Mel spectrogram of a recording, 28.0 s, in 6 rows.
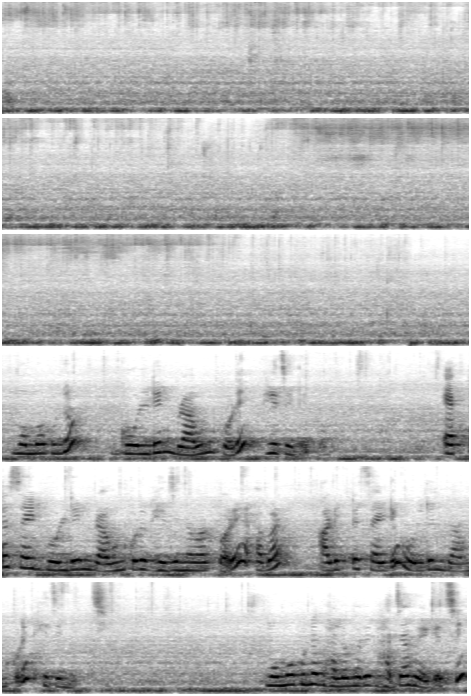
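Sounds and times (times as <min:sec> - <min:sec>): hot oil sizzling in a pan: 0:00.0 - 0:20.6
steady low hum: 0:00.0 - 0:28.0.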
